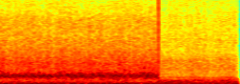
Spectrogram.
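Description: Light aircraft's engine and propeller droning steadily in flight, under a wind hiss that drops away sharply about three quarters of the way through, leaving the lower drone.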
